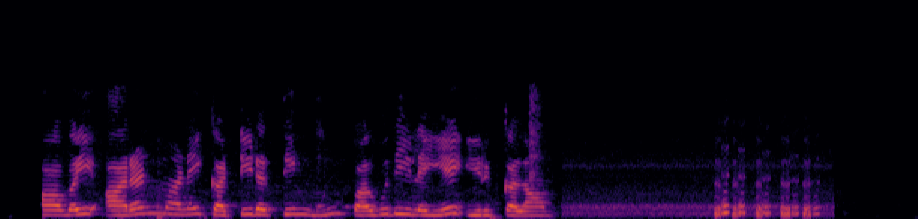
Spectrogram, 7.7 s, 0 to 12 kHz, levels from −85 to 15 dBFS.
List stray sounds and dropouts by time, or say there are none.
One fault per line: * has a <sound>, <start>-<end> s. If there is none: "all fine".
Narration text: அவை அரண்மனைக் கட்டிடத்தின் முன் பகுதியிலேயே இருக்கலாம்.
* has a laugh, 5.9-6.8 s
